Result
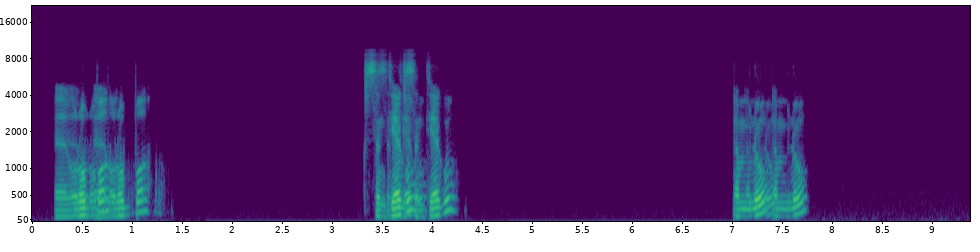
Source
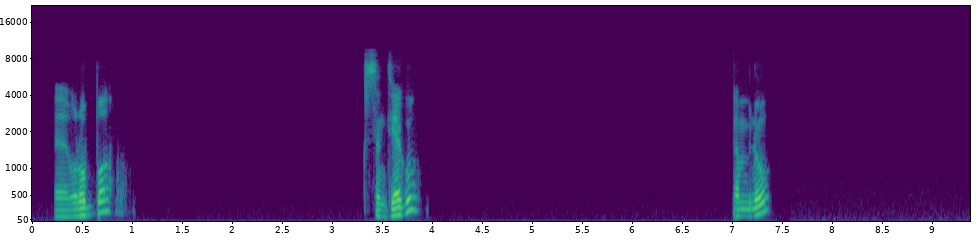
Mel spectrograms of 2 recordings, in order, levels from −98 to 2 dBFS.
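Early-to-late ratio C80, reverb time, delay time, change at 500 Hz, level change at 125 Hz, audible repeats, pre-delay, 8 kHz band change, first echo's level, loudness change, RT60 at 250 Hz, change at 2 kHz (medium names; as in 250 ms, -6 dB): no reverb, no reverb, 108 ms, -1.5 dB, -1.5 dB, 2, no reverb, -1.5 dB, -11.5 dB, -3.5 dB, no reverb, -1.5 dB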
